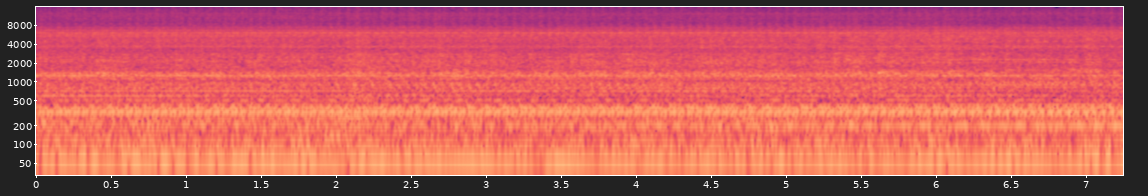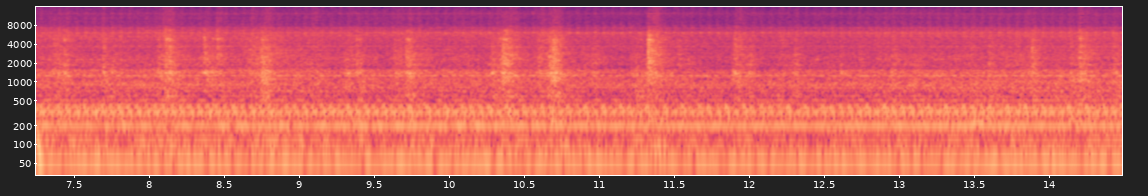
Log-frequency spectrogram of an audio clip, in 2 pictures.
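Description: DC motor fed by a thyristor controller, running steadily at about 1000 rpm with a steady electrical hum while its brake load is eased off. From about halfway, a run of short, irregular clicks sounds over it.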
